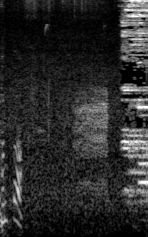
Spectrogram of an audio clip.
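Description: A single short call, falling steeply in pitch over about half a second, at the start; music comes in just before the end.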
